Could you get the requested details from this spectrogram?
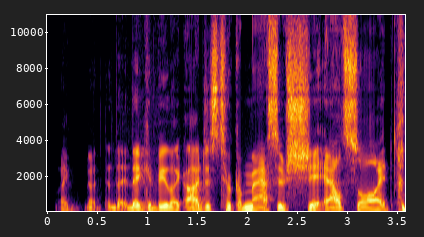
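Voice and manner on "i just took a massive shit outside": thick put-on Australian accent throughout. Demonstrating what an Australian might say, Australian accent. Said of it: "definitely more Australian".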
